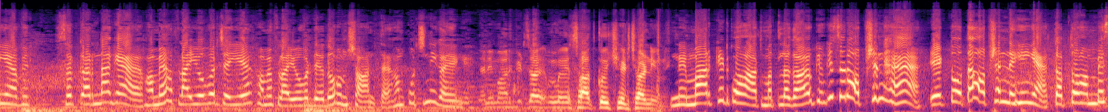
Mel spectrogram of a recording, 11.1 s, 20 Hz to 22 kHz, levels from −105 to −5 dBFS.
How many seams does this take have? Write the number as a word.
zero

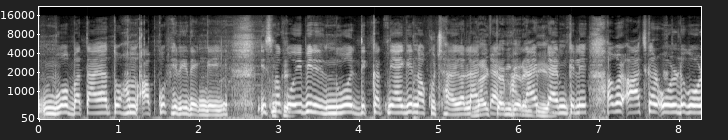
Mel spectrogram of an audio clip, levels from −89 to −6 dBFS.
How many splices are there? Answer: zero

